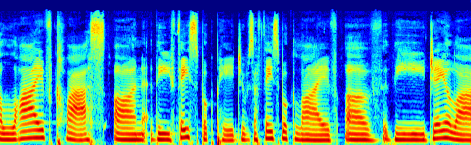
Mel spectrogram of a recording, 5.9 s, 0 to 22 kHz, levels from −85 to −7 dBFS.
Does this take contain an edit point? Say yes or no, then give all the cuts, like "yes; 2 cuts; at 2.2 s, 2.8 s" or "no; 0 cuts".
no; 0 cuts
